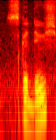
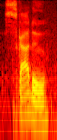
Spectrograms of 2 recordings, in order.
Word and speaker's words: Scadu: Reddit as well that it's not pronounced scad we all found scad and I'm sure like a bunch of us put that Jack Black freaking uh voice in and sco stuff but uh apparently scadu in Old English is Shadow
